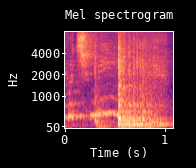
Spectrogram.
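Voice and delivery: high, slow, puzzled question; a high, drawn-out what; baffled. Retold or imitated. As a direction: sound genuinely thrown by it. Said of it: "And I was like".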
